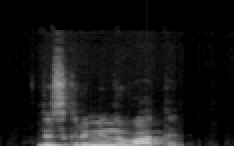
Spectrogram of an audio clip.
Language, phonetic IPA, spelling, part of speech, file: Ukrainian, [deskremʲinʊˈʋate], дискримінувати, verb, LL-Q8798 (ukr)-дискримінувати.wav
- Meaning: to discriminate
